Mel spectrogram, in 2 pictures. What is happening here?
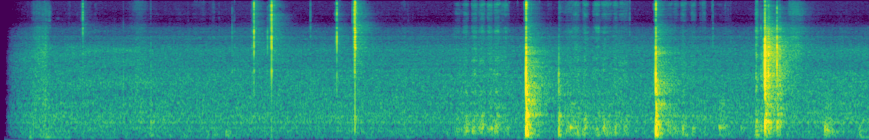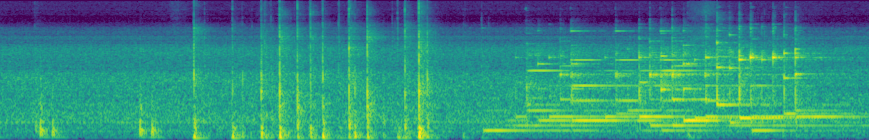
I was taking notes with a pen and as I was using the keyboard the phone started ringing.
